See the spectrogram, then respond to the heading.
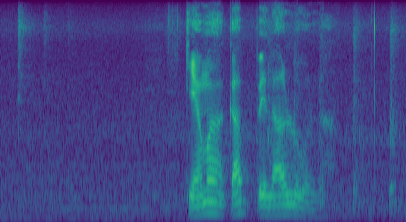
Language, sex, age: Southern Sotho, male, 23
